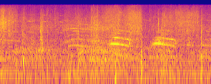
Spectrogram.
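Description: Outdoor ambience with a bird giving short calls that rise and fall, in three bursts over a couple of seconds, and a soft knock about halfway through.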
